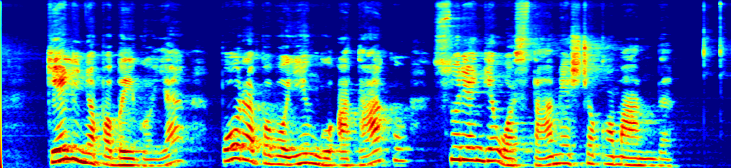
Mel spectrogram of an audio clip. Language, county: Lithuanian, Utena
